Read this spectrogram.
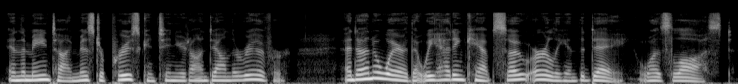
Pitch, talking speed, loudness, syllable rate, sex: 190 Hz, 185 wpm, -15 LUFS, 5.1 syllables/s, female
